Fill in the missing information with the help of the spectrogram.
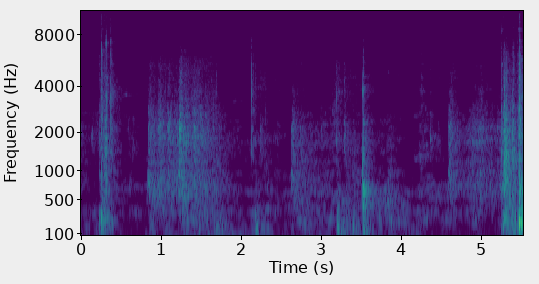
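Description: A few sharp clicks and knocks with faint rustling between them, from a household sewing machine being handled at its handwheel; the loudest knock comes near the end.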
